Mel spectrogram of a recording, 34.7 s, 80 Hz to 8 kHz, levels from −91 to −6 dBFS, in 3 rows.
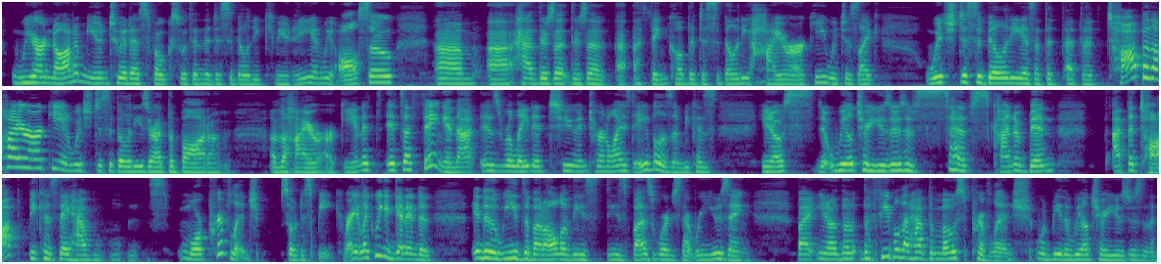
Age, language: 20-39, English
